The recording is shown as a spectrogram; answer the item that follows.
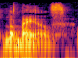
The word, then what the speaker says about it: Le Mans: L-E-M-A-N-S. Le Mans.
